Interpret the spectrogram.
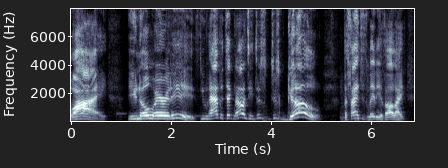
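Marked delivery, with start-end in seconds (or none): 0.0-5.0 mock screaming. Retelling reacting to a movie scene: imitating screaming at the screen. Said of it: "I'm screaming at the screen like".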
